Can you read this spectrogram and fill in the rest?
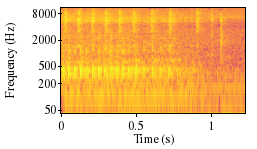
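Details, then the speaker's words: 1975 Elna Lotus sewing machine running: rapid, rhythmic grunting pulses of about twenty a second that fade as it slows, caused by a flat spot on the rubber motor idler wheel. "elle fonctionne vous pouvez entendre qu'elle fait un bruit pas et catholiques espèce de grognements n'est pas normal"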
